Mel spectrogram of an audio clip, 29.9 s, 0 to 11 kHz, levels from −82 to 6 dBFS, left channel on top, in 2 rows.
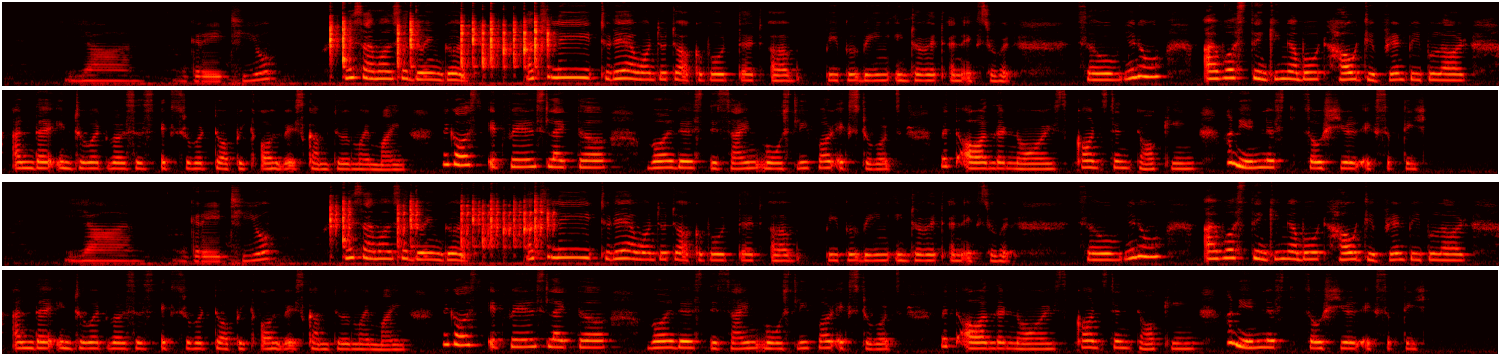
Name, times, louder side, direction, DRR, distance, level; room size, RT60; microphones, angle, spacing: voice 1, 0.6-1.4 1.7-2.9, equal, 30° right, 1.8 m, -44 dB
sound 1, 0.8-6.2, left 6 dB, 35° left, 2.1 m, -35 dB
voice 2, 3.4-4.7 5.2-8.0 8.2-29.2, left 1 dB, 20° left, 0.9 m, -36 dB
13.0 x 6.3 x 2.2 m
head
